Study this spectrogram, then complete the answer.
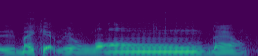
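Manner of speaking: "long" stretched way out, low; low voice, lingering on "long"; drawn-out LONG. Retold or imitated. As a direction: draw the word "long" right out like the line it describes. Imitating the monitor's long dip.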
